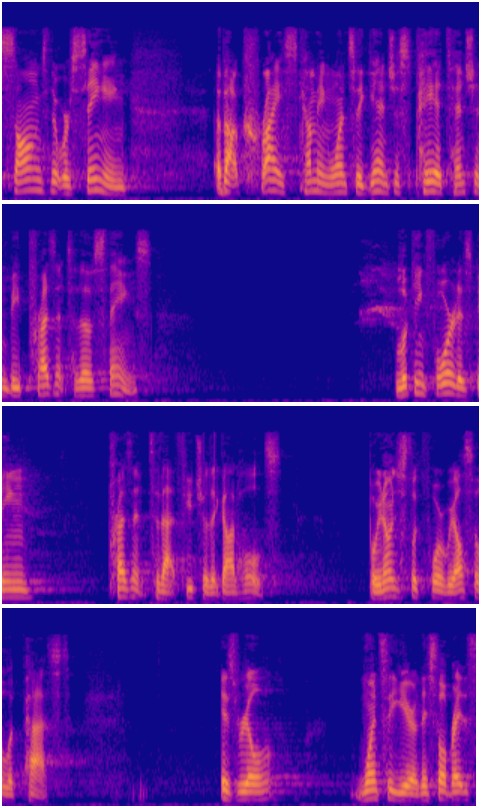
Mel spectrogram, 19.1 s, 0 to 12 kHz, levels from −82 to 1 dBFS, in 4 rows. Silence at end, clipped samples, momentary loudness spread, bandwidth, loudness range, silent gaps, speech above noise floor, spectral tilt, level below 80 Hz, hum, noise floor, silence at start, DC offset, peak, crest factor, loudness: 0 s; under 0.1%; 11 LU; 7.8 kHz; 5 LU; none; 48 dB; -4.5 dB/octave; -78 dBFS; none; -74 dBFS; 0 s; under 0.1%; -6 dBFS; 22 dB; -27 LUFS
